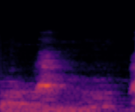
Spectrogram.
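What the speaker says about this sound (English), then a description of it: "So now both dogs go" Two dogs barking indoors, a single faint, muffled bark over a low background hum, brief and distant.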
